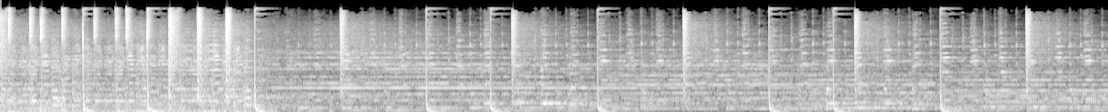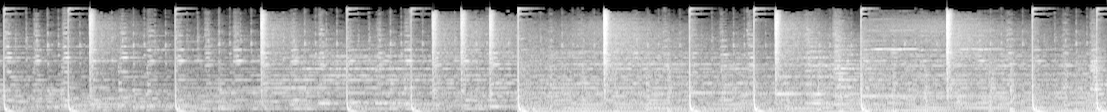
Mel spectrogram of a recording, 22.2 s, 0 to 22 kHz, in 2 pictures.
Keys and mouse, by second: 1.4 z, 5.3 middle drag, 5.8 z, 6.6 Tab, 7.9 a, 8.5 x, 9.6 Tab, 11.0 KP_7, 11.4 z, 12.6 shift+a, 13.6 s, 15.0 s, 18.0 Tab, 18.3 Tab, 18.9 r, 20.8 r.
